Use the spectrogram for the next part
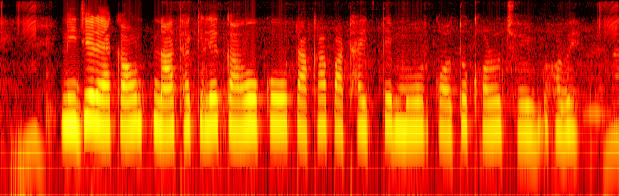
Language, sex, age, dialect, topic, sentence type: Bengali, female, 25-30, Rajbangshi, banking, question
